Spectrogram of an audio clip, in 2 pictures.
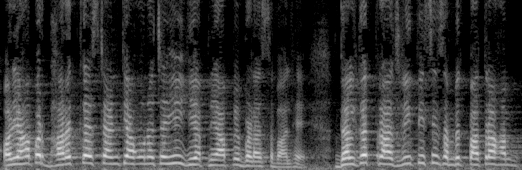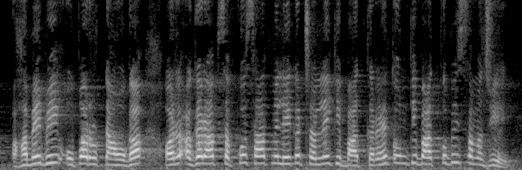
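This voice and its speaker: A woman's voice: sits high, animated, fairly quick, hardly any pauses. A woman anchoring a televised news debate, firmly cutting in to restore order. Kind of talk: moderating a heated TV debate.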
